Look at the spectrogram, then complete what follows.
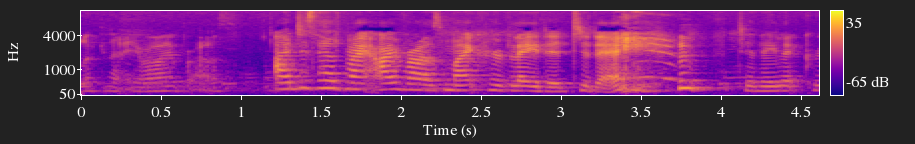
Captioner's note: laughing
